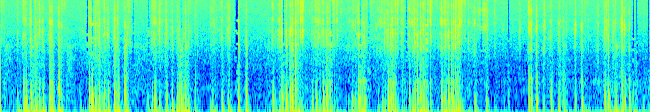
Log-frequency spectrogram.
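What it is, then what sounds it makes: Hand grip trainer with foam handles. A small handheld grip trainer with ridged pink foam handles and a chrome steel coil spring is held in both hands, tapped and scratched with long painted nails, and squeezed. The result is a steady stream of quick, dull, muffled taps and scratchy rubs that sit low and soft, with almost no bright edge or ring.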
